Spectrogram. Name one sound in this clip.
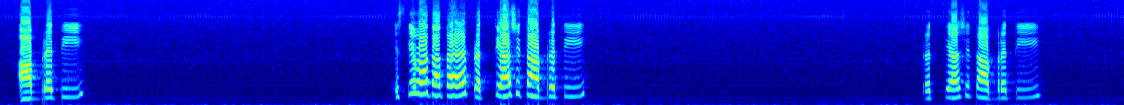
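A woman speaks calmly through a close microphone in short bursts.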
